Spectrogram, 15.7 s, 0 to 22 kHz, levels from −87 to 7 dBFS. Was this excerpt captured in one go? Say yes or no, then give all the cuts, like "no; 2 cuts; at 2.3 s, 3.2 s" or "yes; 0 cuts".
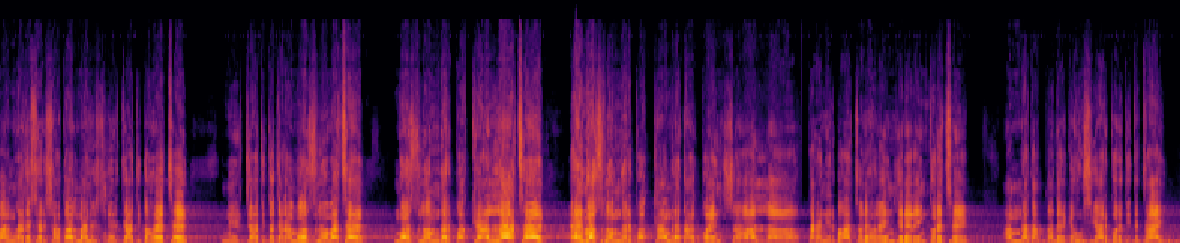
no; 1 cut; at 10.7 s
